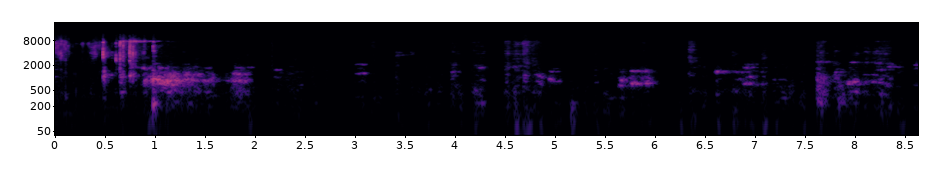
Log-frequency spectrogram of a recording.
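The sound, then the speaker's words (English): Irregular bursts of crisp clicking from keys being struck on an off-centre computer keyboard, causing mistyping, with short pauses between clusters of keystrokes and a louder, busier flurry at the start. “Washamsi, so the keyboard is not centered, that's what I'm mistyping here.”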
